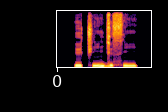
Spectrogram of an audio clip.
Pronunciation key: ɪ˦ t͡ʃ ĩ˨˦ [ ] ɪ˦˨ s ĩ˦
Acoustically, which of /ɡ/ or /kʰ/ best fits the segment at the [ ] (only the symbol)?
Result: ɡ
